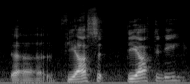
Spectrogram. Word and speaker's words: theodicy: The central theological themes that are questions of theodicy, how do you pronounce that word?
